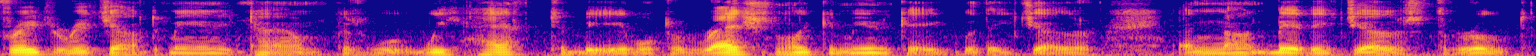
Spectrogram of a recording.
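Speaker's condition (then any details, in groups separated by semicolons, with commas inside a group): Cerebral palsy; confined to a wheelchair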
